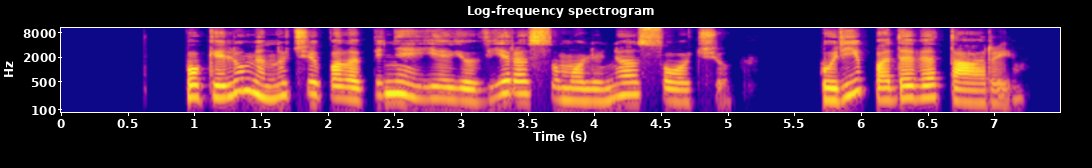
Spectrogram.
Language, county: Lithuanian, Klaipėda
